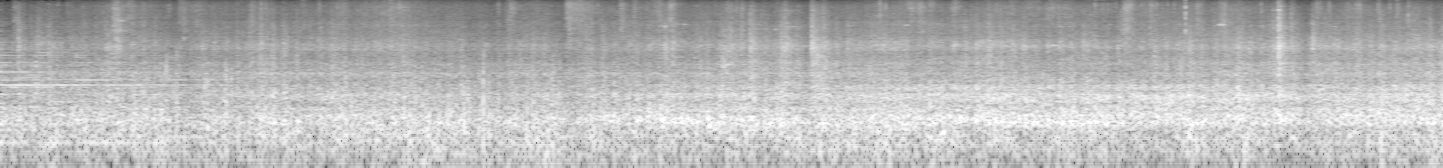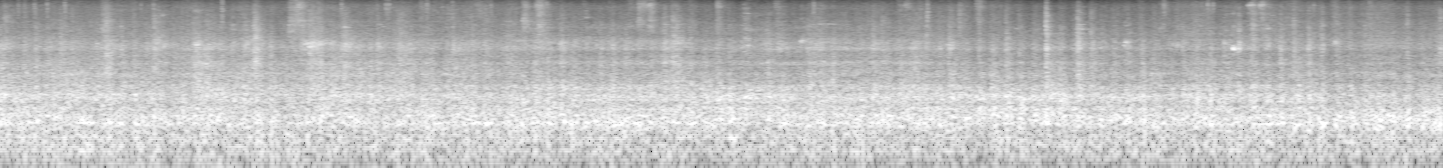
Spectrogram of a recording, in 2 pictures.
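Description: Subway train running, heard from inside the car: a steady rumble of wheels on the track with scattered clicks and knocks.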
